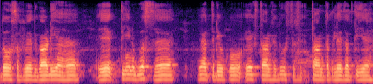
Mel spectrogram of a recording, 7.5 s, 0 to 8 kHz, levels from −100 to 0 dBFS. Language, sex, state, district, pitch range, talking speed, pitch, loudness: Hindi, male, Rajasthan, Bikaner, 105-110 Hz, 150 wpm, 110 Hz, -17 LUFS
